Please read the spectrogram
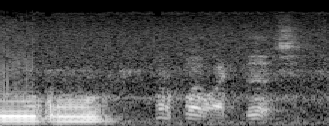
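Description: Sousaphone played softly: low, mellow held notes, deliberately too quiet, that stop about a second in.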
